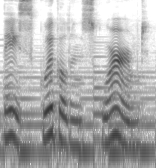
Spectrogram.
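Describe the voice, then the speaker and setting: A woman narrating a children's storybook as the storyteller, in an expressive scripted read-aloud style. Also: fairly low pitch, slow pace. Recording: music bed behind narration.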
